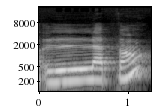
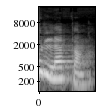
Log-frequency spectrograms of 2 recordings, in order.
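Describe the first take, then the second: First: Lapin with a long "lll" at the start; drawn-out initial L. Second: Said in the usual way. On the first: Shown as a demonstration. Teacher helping pupils find the sound, lapin with stretched L. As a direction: linger on the L of "lapin". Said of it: "on cherche le son L". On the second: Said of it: "dans le mot lapin".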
